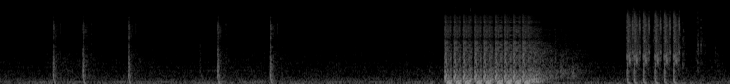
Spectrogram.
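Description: PUBG Mobile gunfire: scattered single distant shots crack at irregular intervals, then two loud, close bursts of rapid automatic fire, the first about a second long and the second shorter.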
